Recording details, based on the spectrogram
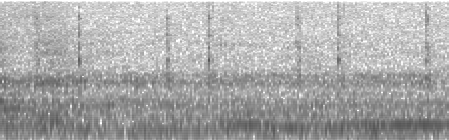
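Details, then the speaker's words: Antique Davison Bros London clock partway through setting the beat by nudging the L-shaped crutch: tick and tock come in uneven pairs and it still sounds off-centre, out of beat. "so it still sounds a little bit off center now let me do it a bit better"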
